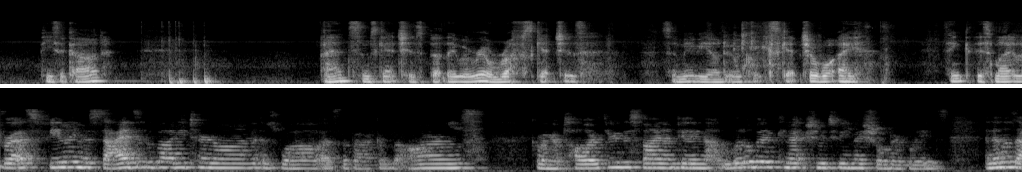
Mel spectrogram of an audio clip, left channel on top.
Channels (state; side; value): different; both; correlation 0.00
